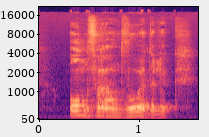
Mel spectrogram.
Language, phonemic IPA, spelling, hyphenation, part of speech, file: Dutch, /ˌɔnvərɑntˈʋoːrdələk/, onverantwoordelijk, on‧ver‧ant‧woor‧de‧lijk, adjective, Nl-onverantwoordelijk.ogg
- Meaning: irresponsible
